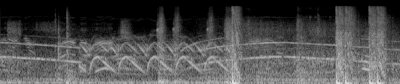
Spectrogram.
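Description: Police sirens wail and swoop up and down.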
